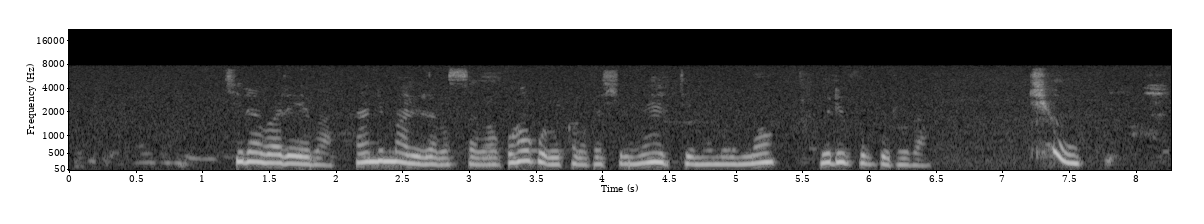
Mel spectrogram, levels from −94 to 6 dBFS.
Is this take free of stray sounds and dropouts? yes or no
no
